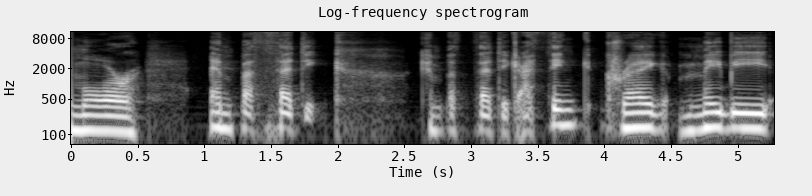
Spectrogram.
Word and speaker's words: empathetic: looking for is empathetic empathetic so what's that four syllables whether empathetic yes empathetic and you need to stress the third syllable empathetic i want to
